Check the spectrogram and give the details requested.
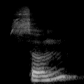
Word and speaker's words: sommes: on ajoute un T nous sommes avec un e s même s'il ne se prononce pas vous êt attention ici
